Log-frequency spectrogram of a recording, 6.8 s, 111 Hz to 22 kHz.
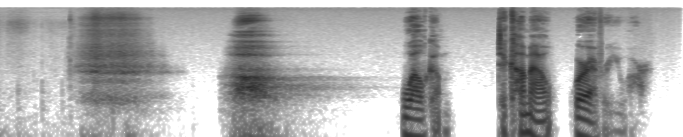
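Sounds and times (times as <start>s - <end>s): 
person taking a deep breath: 0.8s - 3.6s
speech: 4.1s - 6.3s.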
